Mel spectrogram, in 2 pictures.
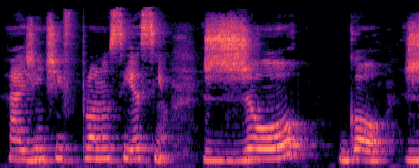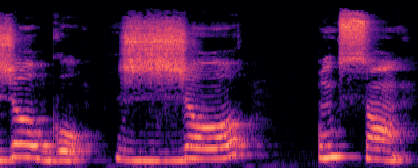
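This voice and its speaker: A woman teacher talks to young pupils in a slightly high voice. She speaks very slowly and patiently and draws out each syllable as she demonstrates. The recording has a noticeable room echo. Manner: slow, patient, drawn-out syllables when demonstrating. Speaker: primary school teacher. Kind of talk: recorded classroom lesson for children.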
